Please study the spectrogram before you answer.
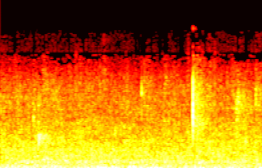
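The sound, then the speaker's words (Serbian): Light drizzling rain on a cold autumn day in Munich: a soft, even hiss that never changes, with one small tap near the end. “Kiša rominja.”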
